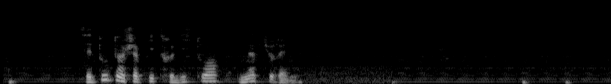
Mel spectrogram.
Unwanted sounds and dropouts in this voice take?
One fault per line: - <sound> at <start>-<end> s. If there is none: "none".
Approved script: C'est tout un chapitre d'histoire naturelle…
none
